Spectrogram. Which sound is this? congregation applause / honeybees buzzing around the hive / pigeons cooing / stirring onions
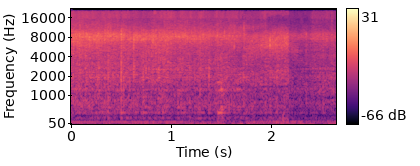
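stirring onions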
